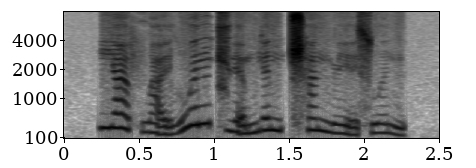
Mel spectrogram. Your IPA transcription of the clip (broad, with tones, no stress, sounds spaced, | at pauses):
j ä˥˩ f w a̰˨˩ ɪ̯ l w ə˥ n t͡ɕ ɥ ɛ̰˨˩ m j ɛ˥˧ n ʈ͡ʂʰ a˥˩ n ɻ ḛ˨˩ ɪ̯ s w ə˥˩ n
